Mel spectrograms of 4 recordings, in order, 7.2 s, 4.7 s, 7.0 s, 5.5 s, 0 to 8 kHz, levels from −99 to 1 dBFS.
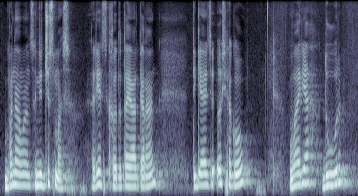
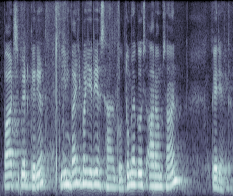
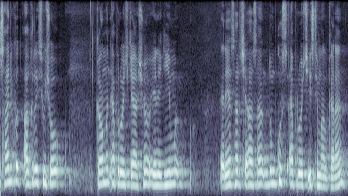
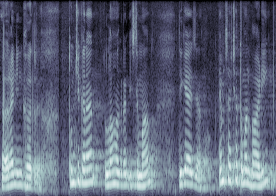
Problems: none marked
